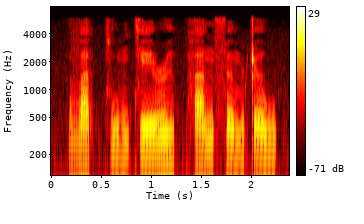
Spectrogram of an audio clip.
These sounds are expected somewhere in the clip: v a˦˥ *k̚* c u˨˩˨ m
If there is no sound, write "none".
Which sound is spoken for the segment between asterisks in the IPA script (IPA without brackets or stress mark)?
t̚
